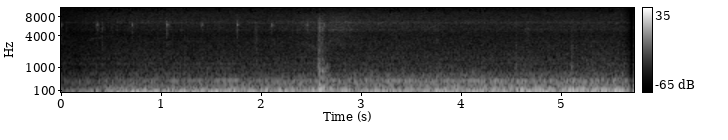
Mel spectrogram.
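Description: Windscreen wipers swish across the glass.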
